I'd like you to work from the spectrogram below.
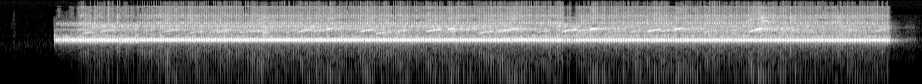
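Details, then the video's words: American toad giving one long, non-stop, steady musical trill of about eight seconds, with spring peepers chirping in the background. "now i will tell you you can hear peepers in the background so just be mindful of that but this long single trill is the american toad"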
